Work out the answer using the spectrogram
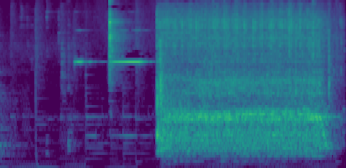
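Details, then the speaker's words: DeLonghi Cappuccino espresso machine, first power-on after repair. A harsh, buzzy motor grind runs for about two seconds, rough and uneven; the brew unit drive is running badly and needs cleaning and lubrication. "No to słychać, że winda chodzi tragicznie, ale to jest do wyczyszczenia, do wysmarowania."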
